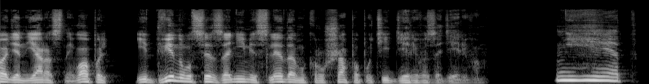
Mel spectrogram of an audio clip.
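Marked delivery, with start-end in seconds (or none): 5.5-6.4 high, loud wailed protest; high-pitched, anguished cry; distressed moan. A narrator's reading. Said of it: "простонала Гермиона".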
